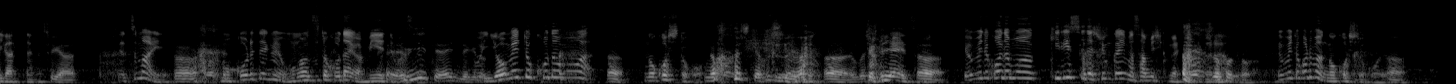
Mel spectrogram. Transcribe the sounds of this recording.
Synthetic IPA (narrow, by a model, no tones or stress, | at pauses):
t͡ɕiɡat̪ːãŋt͡ɕiɡa | d̪at͡sɨmaɾʲḭɯ̃moːko̞ːɾet̪eŋɡaɲio̞no̞zɨt̪o̞ko̞t̪aeβamʲie̞t̪emʲiet̪enaĩnd̪akeojo̞me̞t̪o̞kʰo̞d̪o̞mo̞βaɯ̃ː | no̞ko̞ɕi̥t̪o̞ko̰ːnokoɕi̥t̪ehoɕ | oooɾʲiaizɨ̃ːjo̞me̞t̪o̞kod̪o̞mo̞βakʲiɾʲist̪od̪eɕɨ̃ŋkãɰ̃imasamʲiɕi̥kɯ̟ɡat̪ʲeɯkaso̰ːjo̞me̞t̪okod̪o̞mo̞ano̞ko̞ɕi̥t̪o̞ko̞̰ːjoɯ̃ː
